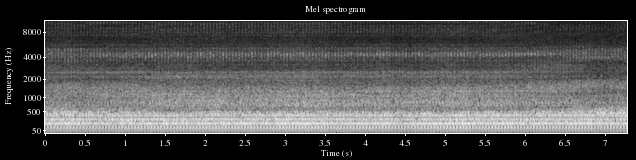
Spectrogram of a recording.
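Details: Old Murray 22-inch push mower, transplanted ~3.5 hp Briggs & Stratton, revived after years unused with new muffler: even single-cylinder drone at constant governed speed, no misses or surging; running cleanly.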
